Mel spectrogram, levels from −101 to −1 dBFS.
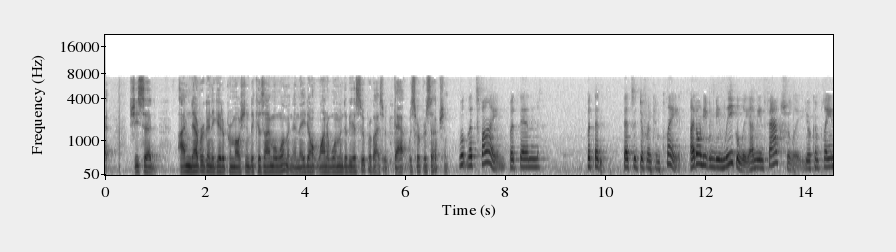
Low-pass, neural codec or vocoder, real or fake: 7.2 kHz; none; real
